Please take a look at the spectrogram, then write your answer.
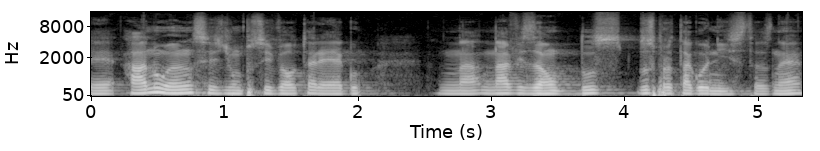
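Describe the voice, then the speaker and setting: Man with a countryside Brazilian accent, medium pitch, a dark, mellow tone, monotone, flat intonation and a fairly slow pace. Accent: countryside Brazilian accent, noticeable. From interior of São Paulo state, Brazil. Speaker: panel moderator. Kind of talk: panel discussion. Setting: stage with audience in a library. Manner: hesitant, many fillers.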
